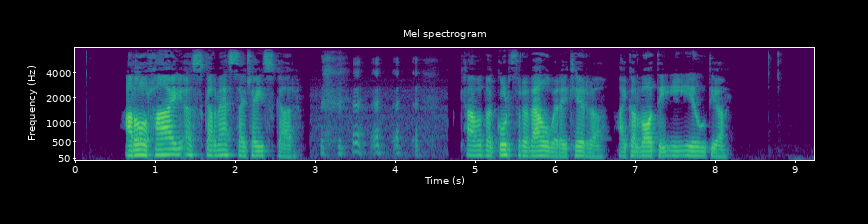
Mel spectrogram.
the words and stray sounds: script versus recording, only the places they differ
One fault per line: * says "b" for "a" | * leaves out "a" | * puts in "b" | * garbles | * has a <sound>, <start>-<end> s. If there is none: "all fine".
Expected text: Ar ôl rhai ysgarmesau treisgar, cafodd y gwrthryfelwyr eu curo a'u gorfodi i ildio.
* has a laugh, 3.0-4.6 s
